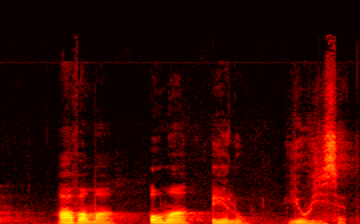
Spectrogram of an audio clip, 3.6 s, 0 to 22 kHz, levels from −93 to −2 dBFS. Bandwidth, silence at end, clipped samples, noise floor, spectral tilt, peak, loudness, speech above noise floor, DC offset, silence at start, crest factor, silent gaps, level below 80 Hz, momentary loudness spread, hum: 19 kHz; 0.15 s; under 0.1%; -63 dBFS; -5.5 dB/octave; -12 dBFS; -33 LUFS; 30 dB; under 0.1%; 0 s; 22 dB; none; -64 dBFS; 16 LU; none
